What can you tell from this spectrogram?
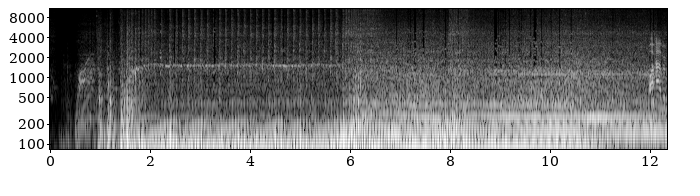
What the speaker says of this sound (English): One yank on the pull handle, boom, off she goes.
